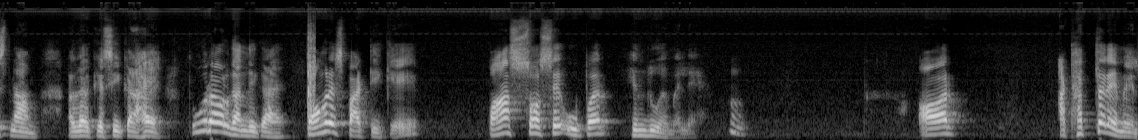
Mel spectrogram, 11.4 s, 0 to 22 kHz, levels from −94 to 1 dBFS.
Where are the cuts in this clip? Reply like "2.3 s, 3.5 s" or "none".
2.9 s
